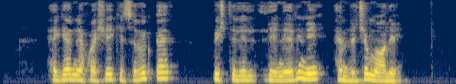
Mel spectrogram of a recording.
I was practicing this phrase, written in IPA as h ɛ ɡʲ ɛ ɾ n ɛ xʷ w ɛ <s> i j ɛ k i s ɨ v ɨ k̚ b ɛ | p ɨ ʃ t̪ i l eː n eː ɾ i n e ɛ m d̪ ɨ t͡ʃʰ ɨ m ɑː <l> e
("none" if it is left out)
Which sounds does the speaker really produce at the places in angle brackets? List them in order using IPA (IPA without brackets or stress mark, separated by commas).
ʃ, l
